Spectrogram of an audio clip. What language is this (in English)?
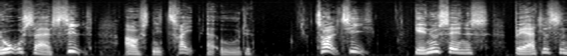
Danish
